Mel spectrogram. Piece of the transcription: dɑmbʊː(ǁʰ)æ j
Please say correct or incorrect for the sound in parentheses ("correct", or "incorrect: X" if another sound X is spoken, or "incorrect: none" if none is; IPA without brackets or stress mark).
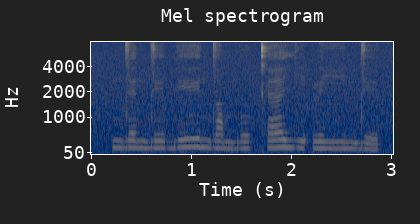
incorrect: kʰ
